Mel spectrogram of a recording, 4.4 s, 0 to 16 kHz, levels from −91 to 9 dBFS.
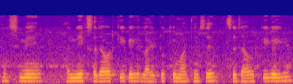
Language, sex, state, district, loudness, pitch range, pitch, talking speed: Hindi, male, Uttar Pradesh, Lucknow, -15 LUFS, 140-150 Hz, 150 Hz, 175 wpm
